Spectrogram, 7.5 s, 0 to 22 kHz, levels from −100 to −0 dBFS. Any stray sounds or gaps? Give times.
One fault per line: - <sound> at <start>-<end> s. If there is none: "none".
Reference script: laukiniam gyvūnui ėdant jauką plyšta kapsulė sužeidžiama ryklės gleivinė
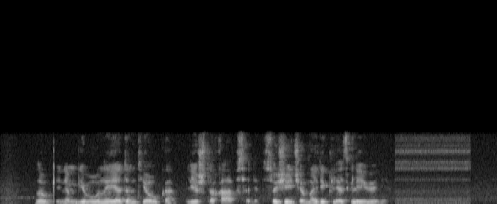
none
